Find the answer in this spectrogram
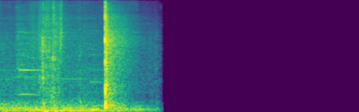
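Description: A pitched baseball smacking into a catcher's mitt: one sharp pop about a second and a half in. The sound then cuts off to dead silence about halfway through.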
